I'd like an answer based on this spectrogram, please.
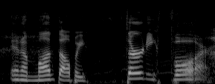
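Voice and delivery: loud, playful protest; mock outrage. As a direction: blurt it out loudly in feigned offence. Playful protest about own age.

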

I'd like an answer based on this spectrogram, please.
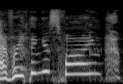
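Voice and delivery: high, sweet cabin announcement; flight attendant voice. Retold or imitated. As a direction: soothe the passengers, mock calm. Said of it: "like, flight attendant voice".

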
